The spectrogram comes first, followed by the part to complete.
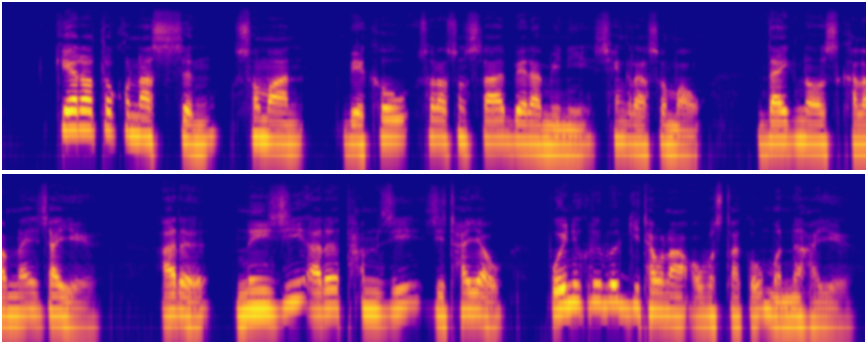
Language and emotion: Bodo, neutral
